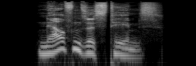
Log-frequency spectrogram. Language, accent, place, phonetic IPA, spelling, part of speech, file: German, Germany, Berlin, [ˈnɛʁfn̩zʏsˌteːms], Nervensystems, noun, De-Nervensystems.ogg
- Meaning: genitive singular of Nervensystem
